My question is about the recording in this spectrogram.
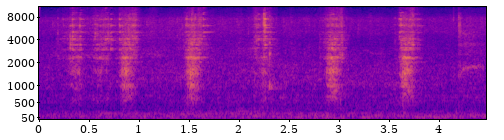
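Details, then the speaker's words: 2005 Sea-Doo RXP with very high hours: jet pump shaft turned by hand gives a rough rasping grind in repeated strokes from a worn pump bearing; wear ring and prop look fine; pump to be rebuilt with new parts. "the prop is the prop looks like it's good but the bearing on the pump listen to that"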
